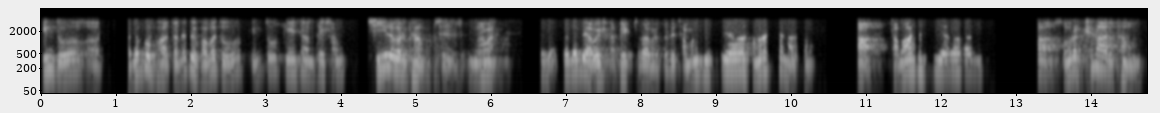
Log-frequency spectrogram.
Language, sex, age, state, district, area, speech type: Sanskrit, male, 45-60, Karnataka, Uttara Kannada, rural, conversation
